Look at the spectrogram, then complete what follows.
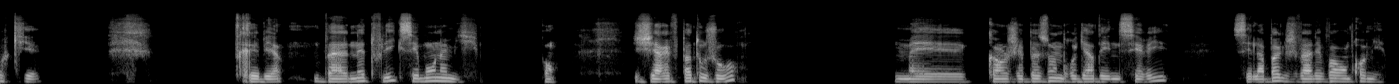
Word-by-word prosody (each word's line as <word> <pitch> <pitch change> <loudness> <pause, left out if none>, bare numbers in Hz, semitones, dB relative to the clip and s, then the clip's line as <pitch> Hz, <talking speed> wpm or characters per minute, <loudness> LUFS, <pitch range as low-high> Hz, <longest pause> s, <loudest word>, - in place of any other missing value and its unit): OK. 135 -2 -3 1.9
Très 135 - +4
bien, 125 0 -1 0.3
bah, 130 -1 +3
Netflix 155 +5 +3
c'est 140 - +7
mon 155 +4 0
ami. 140 -6 -2 0.7
Bon - - -3 0.8
j'y 135 - +7
arrive 130 -1 +3
pas 145 - +1
toujours 150 +5 -1 1.6
mais 120 -2 -3 0.2
quand 130 0 +1
j'ai 130 0 0
besoin 135 +4 0
de 140 - -3
regarder 130 0 -1
une 130 0 -3
série, 140 +11 +1 0.6
c'est 125 - +2
là-bas 125 +6 +1
que 145 - -7
je 125 - -2
vais 130 - +1
aller 130 0 +1
voir 140 +2 -1
en 135 - 0
premier. 130 -4 -6
130 Hz, 130 wpm, -24 LUFS, 125-140 Hz, 1.9 s, c'est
